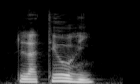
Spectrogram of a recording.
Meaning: 1. theory 2. solemn or sacred procession or embassy, especially in ancient Greece 3. procession; group of people moving in single file; a row, line
- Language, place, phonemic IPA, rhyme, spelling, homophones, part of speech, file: French, Paris, /te.ɔ.ʁi/, -i, théorie, théories, noun, Fr-théorie.ogg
